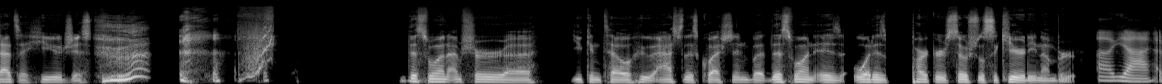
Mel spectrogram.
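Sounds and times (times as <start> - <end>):
speech: 0.0 - 2.3, 4.1 - 11.6
person imitating a zipper by inhaling: 2.4 - 2.8.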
